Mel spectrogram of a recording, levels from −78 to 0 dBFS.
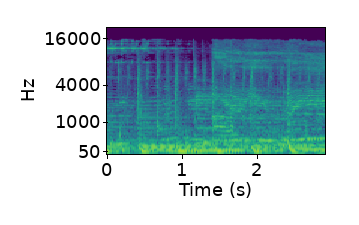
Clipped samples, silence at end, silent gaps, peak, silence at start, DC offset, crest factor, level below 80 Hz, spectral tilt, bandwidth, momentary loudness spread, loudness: under 0.1%; 0 s; none; -6 dBFS; 0 s; under 0.1%; 10 dB; -22 dBFS; -4.5 dB/octave; 16.5 kHz; 2 LU; -17 LUFS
